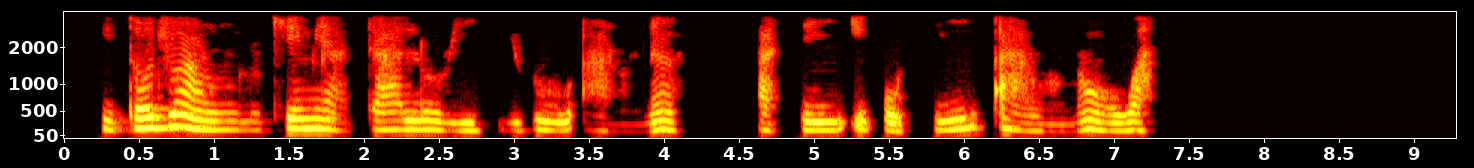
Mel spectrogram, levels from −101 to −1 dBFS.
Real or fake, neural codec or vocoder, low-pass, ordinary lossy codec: real; none; 3.6 kHz; none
